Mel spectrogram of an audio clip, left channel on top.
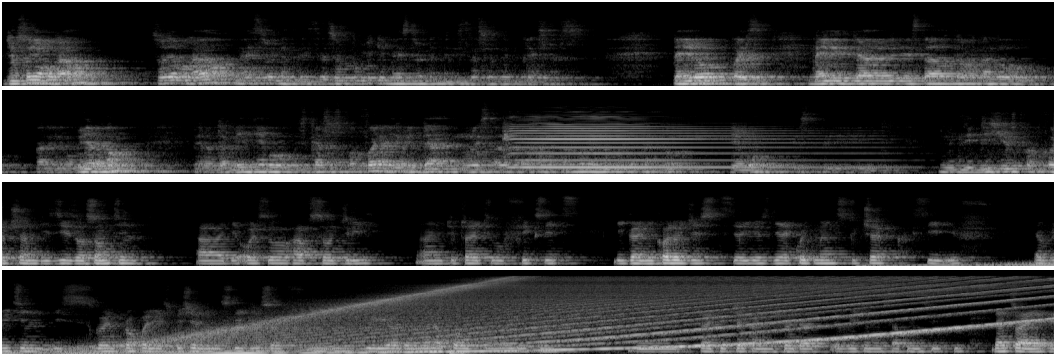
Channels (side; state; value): both; different; correlation 0.00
